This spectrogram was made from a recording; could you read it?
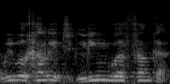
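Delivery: terrible put-on French accent. Quoting how the French speak, in a bad French accent. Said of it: "that's a terrible French accent".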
